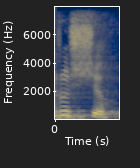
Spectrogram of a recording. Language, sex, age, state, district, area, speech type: Goan Konkani, female, 45-60, Goa, Bardez, urban, read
